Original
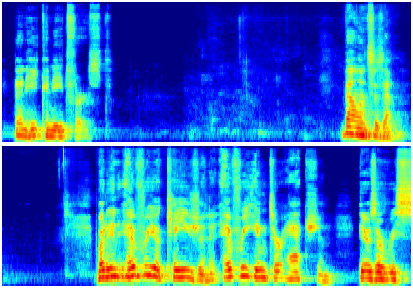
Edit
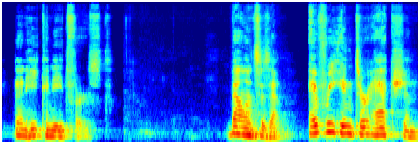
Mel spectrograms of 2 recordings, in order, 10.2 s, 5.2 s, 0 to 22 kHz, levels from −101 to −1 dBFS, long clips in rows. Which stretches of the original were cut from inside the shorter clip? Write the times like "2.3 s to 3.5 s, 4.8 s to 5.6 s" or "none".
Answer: 1.5 s to 2.9 s, 5.1 s to 7.8 s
